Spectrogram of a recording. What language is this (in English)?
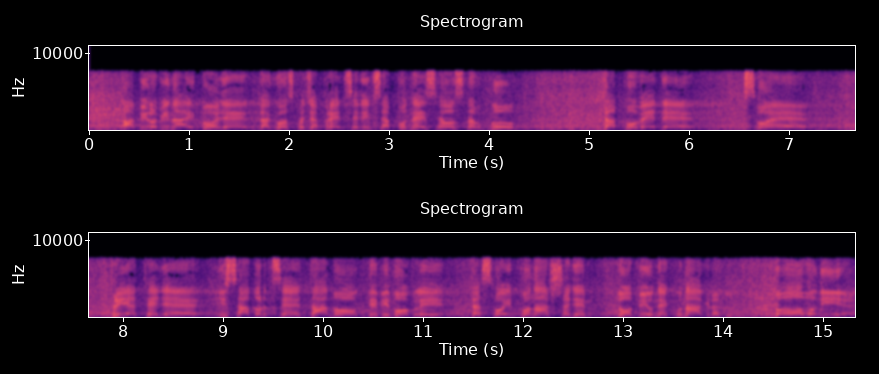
Serbian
